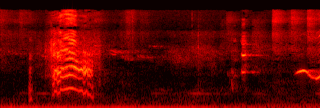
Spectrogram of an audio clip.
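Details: Tame captive hyacinth macaw in a Prague parrot park, Czech Republic, talking while showered; one strong, tonal, arching utterance rich in overtones, then faint clicks and a short rising squeak at the end.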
